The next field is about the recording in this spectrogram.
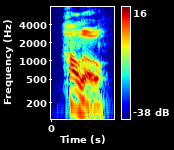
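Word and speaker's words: hallo: Then we get to the Dutch version of hello, which is hello. Hello spelled with an A.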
